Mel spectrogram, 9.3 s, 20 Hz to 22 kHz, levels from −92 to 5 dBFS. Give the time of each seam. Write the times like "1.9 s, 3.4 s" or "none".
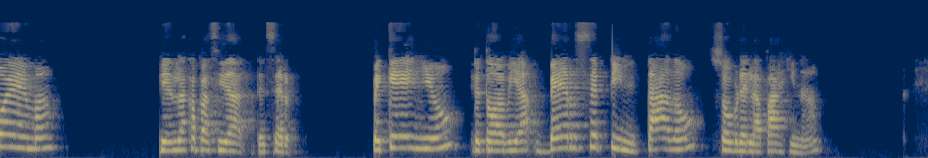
none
